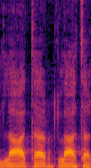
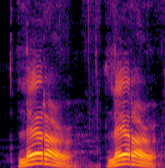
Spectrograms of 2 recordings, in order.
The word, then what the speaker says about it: later: Egaa seera pronunciation keessatti ni barannaa garuu qubeen taa yoo qubee dubbachiiftuu lama gidduu dhufte. Amma fakkeenyaaf taan kun a fi i gidduu dhufte taa kana gara daatti fudhanneeti kan dubbisnu.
